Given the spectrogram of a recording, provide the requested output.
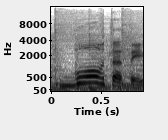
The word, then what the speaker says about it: бовтати: бовтати бовтати бовтати тактак у слові бовтати наголос на перший склад бовтати Ну і другий наголос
